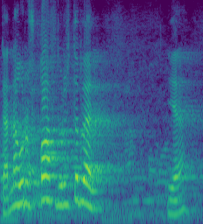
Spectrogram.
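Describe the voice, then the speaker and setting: A man's voice: sits high, very animated, moderate pace. A man teaching Quran recitation to students, explaining patiently and chanting examples aloud. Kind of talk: religious lesson to students. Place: large room in a school. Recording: echoey hall, faint background noise.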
